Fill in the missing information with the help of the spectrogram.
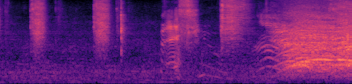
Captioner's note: spraying aerosol, muffled sneeze; crowd cheering, joyously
